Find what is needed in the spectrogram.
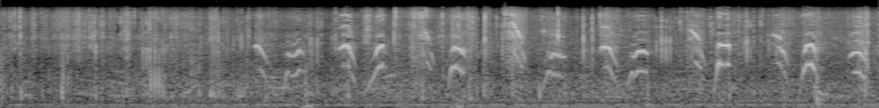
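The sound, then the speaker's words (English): Squeaky frog toys squeak over and over in quick, overlapping bursts of high, chirpy squeals, fairly loud against a low steady hum, with no talking. “I think these are supposed to squeak. They're like these little froggies.”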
